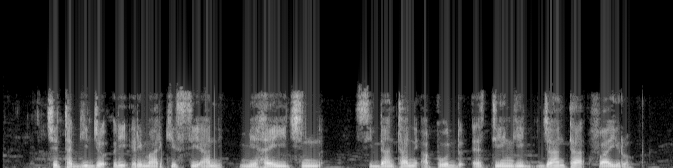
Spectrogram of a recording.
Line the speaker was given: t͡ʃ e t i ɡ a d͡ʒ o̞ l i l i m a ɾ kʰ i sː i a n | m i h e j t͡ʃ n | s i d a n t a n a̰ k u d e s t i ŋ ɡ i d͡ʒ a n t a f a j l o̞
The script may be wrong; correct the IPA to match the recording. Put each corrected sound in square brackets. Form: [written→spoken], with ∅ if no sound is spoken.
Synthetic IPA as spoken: t͡ʃ e t [i→a] ɡ [a→i] d͡ʒ o̞ l i [l→ɾ] i m a ɾ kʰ i sː i a n | m i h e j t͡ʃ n | s i d a n t a n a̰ [k→p] u d e s t i ŋ ɡ i d͡ʒ a n t a f a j [l→ɾ] o̞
